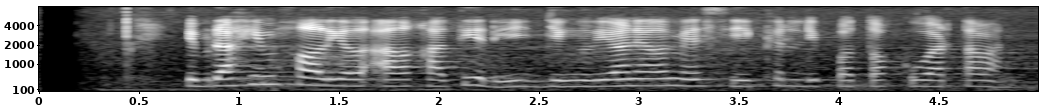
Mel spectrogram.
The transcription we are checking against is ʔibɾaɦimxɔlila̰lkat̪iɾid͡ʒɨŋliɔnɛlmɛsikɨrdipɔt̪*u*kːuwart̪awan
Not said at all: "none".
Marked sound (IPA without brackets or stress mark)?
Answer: ɔ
